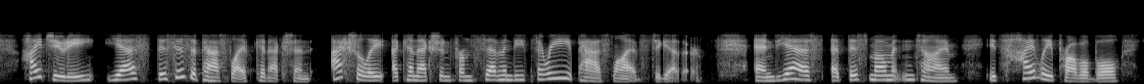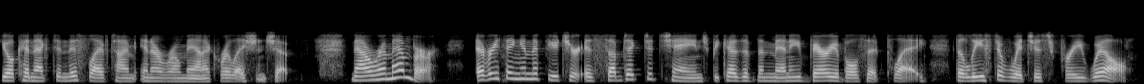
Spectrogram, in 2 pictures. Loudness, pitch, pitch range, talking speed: -19 LUFS, 185 Hz, 160-215 Hz, 155 wpm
